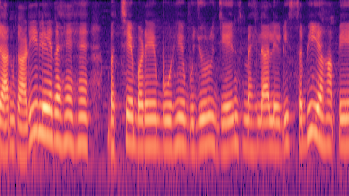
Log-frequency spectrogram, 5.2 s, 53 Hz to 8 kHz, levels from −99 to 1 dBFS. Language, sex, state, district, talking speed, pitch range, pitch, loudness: Hindi, female, Haryana, Charkhi Dadri, 160 wpm, 180-205 Hz, 190 Hz, -18 LUFS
